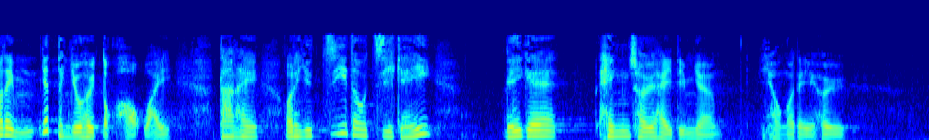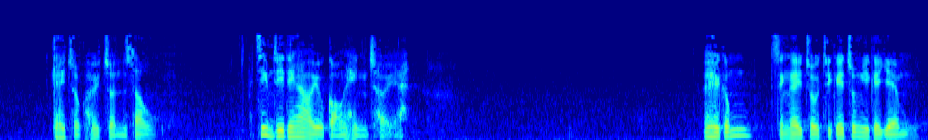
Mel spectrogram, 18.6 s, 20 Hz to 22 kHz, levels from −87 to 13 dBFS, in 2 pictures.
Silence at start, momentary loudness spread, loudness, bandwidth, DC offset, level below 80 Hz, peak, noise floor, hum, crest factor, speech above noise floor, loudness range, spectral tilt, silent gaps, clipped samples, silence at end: 0 s; 13 LU; -37 LUFS; 8 kHz; under 0.1%; -72 dBFS; -16 dBFS; -71 dBFS; none; 20 dB; 35 dB; 10 LU; -4.5 dB/octave; none; under 0.1%; 0.1 s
